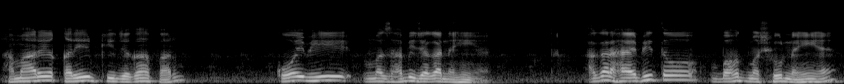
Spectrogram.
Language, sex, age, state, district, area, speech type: Urdu, male, 30-45, Bihar, Purnia, rural, spontaneous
